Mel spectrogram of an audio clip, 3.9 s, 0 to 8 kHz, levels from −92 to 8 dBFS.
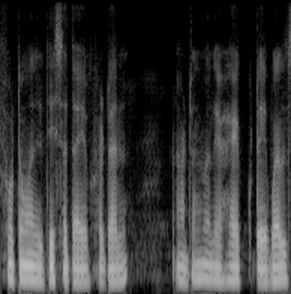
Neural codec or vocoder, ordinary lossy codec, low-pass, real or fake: codec, 16 kHz, 2 kbps, X-Codec, HuBERT features, trained on LibriSpeech; none; none; fake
